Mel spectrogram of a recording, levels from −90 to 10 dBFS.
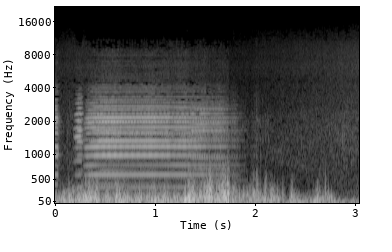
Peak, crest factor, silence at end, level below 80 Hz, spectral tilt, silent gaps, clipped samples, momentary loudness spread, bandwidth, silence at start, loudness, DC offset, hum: -4 dBFS; 18 dB; 0 s; -26 dBFS; -6.5 dB/octave; none; under 0.1%; 14 LU; 11 kHz; 0 s; -22 LUFS; under 0.1%; none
